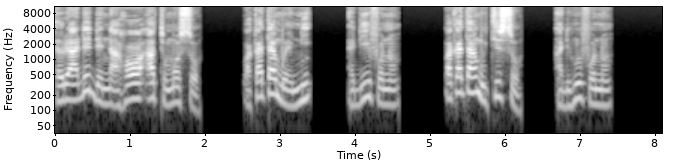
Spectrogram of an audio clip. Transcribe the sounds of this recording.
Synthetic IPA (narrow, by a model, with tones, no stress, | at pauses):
æ˨wu˨a˨dɪ˦dɪ˨nã˨ɦɔ˦a˦tʰʊ̃˨mʊ̃˦sʊ̰˨ | wa˨kʰa˦tʰa˦mũ˨æ˨nĩ˦ | æ˨di˦fʊ˨nʊ̃˦ | wa˨kʰa˦tʰa˦mʊ̃˨tʰi˦sʊ̰˨ | a˨dɪ˨ɦũ˦fʊ˨nʊ̃˦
